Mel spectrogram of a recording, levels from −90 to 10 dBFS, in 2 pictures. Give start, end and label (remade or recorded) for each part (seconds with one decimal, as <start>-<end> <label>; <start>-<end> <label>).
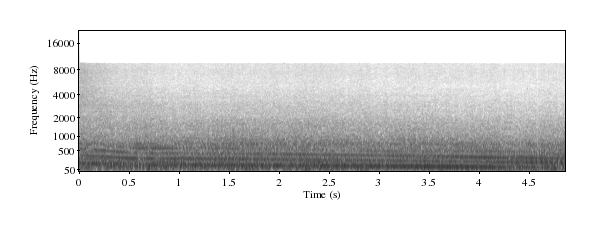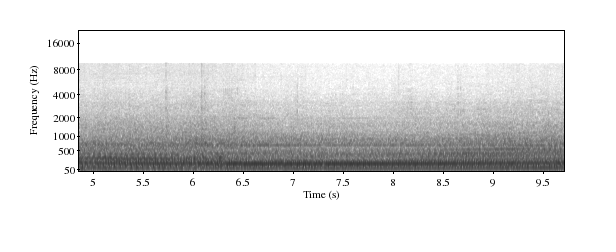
0.0-0.6 recorded; 0.6-1.2 remade; 1.2-4.3 recorded; 4.3-7.3 remade; 7.3-9.7 recorded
